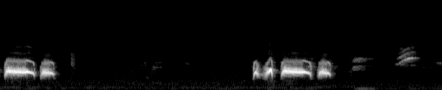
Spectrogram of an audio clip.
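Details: Spotted dove coo used as a decoy to prompt wild doves to answer. A clipped two-part ending is followed, after a three-second pause, by a full phrase: two short rising notes, a long even coo, then a short closing note. Faint chirps trail off.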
